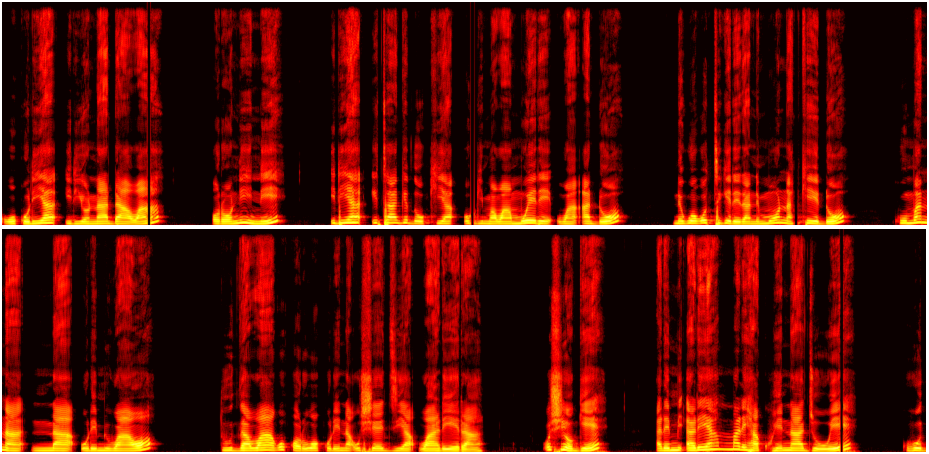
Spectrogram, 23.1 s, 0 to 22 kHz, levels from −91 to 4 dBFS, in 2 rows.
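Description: Audio delivered in 4-second chunks with about 44 ms of silence inserted at each join leaves gaps between chunks, heard as short holes in the speech at 1.82–1.86, 5.86–5.90, 9.90–9.95, 13.95–13.99, 17.99–18.04 and 22.04–22.08 s.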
